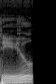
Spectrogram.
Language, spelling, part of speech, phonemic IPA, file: Cantonese, diu2, romanization, /tiːu˧˥/, Yue-diu2.ogg
- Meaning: 1. Jyutping transcription of 䄪 2. Jyutping transcription of 𨳒 /𮤭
